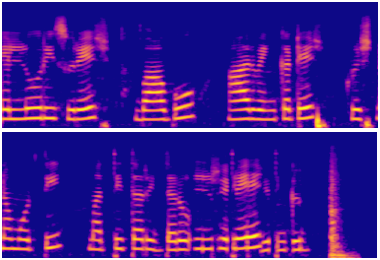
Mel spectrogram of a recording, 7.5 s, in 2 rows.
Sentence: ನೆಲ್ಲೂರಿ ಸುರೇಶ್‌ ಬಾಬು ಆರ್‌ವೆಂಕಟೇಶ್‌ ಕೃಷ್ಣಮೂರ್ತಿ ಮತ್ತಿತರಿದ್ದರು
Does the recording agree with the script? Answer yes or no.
no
